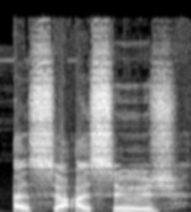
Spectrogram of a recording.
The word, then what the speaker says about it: assuage: can ever do will assuage the general feeling of not being up to par. I don't know if I said that word right, but it's spelled A-S-S-U-A-G-E. Assuage.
